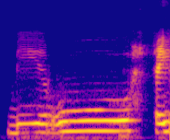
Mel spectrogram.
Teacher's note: را کے بعد واو ساکن ہے تو ایک الف کے برابر اس کو کھنچاؤ دیں گے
